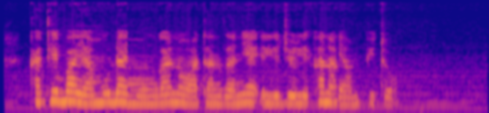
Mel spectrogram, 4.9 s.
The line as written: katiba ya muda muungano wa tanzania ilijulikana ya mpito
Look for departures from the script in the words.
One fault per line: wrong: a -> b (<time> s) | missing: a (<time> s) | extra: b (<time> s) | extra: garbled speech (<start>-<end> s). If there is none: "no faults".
no faults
